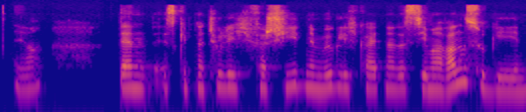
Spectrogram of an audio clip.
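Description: With an unremarkable speaking voice, a woman of medium pitch talks at a moderate pace with fairly even intonation and big swings in loudness, the sound dry and close with no echo over a quiet background. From northern Kazakhstan. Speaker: business therapist and podcast host. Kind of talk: solo podcast monologue. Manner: casual, conversational with fillers.

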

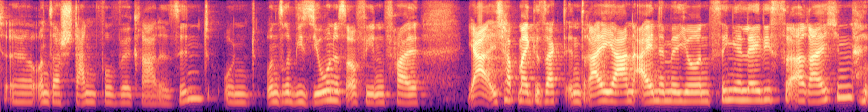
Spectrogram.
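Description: A woman's intonation stays fairly even, with noticeable background noise around her. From Berlin. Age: 20s. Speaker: podcaster. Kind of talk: casual chat.

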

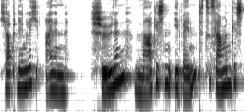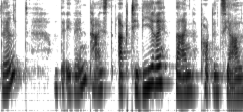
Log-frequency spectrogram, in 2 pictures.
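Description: A woman's medium-pitched voice, very slow, with lively intonation. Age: 40s. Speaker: life coach and yoga teacher. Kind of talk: podcast monologue; sales pitch.

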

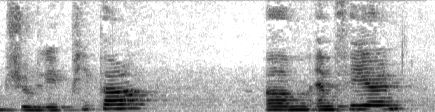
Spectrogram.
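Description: A woman speaks over noticeable background noise. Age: 20s. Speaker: travel blogger. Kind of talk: interview.

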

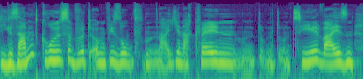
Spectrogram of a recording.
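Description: A woman speaks very slowly at a fairly high pitch, her intonation monotone and flat. The recording is very clean, the background silent. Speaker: podcast host and journalist. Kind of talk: casual monologue. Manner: hesitant with many fillers.

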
